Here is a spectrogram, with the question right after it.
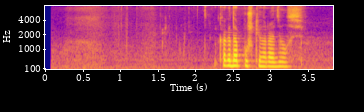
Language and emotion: Russian, neutral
